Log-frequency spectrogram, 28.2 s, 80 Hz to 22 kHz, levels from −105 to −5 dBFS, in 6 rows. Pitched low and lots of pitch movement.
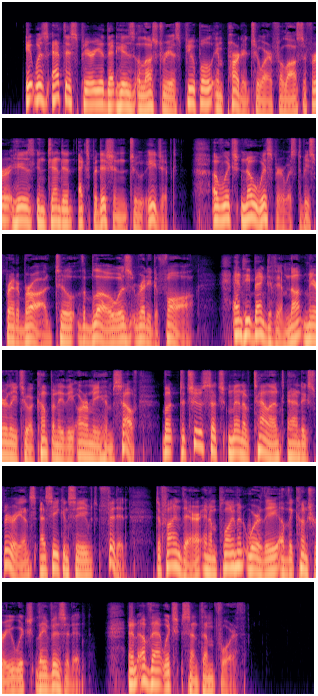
Yes: low, 110 Hz; wide, 5.7 semitones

